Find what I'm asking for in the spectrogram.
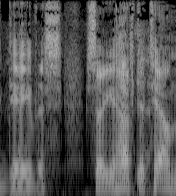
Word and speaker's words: Davies: I think that the Welsh people who produced these names in the first place pronounce that Davis, even if it's got an E in it.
